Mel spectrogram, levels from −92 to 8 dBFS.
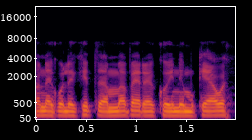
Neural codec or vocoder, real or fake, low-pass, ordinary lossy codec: none; real; 7.2 kHz; Opus, 24 kbps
